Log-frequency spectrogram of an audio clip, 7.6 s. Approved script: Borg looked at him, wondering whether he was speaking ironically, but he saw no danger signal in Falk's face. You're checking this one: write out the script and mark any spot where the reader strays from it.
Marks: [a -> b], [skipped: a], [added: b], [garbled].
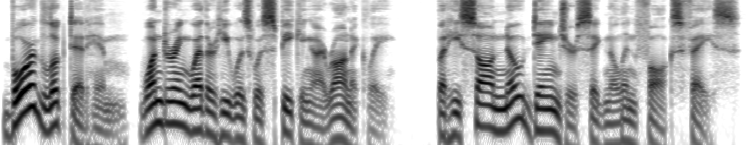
Borg looked at him, wondering whether he was [added: was] speaking ironically, but he saw no danger signal in Falk's face.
